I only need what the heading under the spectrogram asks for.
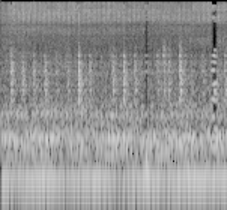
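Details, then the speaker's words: Shop drum sander: a fast, regular light knocking of about seven per second over a steady motor hum. Owner suspects play in the slack link belt and plans to remove one more link to stop it; source not confirmed. "I think I'll take one more loop out of it and that should stop the knockin"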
